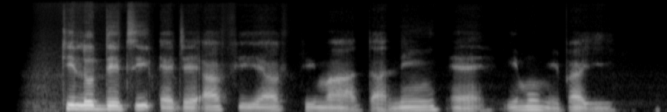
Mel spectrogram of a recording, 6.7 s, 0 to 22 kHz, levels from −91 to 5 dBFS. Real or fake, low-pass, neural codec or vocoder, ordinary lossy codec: fake; 19.8 kHz; autoencoder, 48 kHz, 32 numbers a frame, DAC-VAE, trained on Japanese speech; none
